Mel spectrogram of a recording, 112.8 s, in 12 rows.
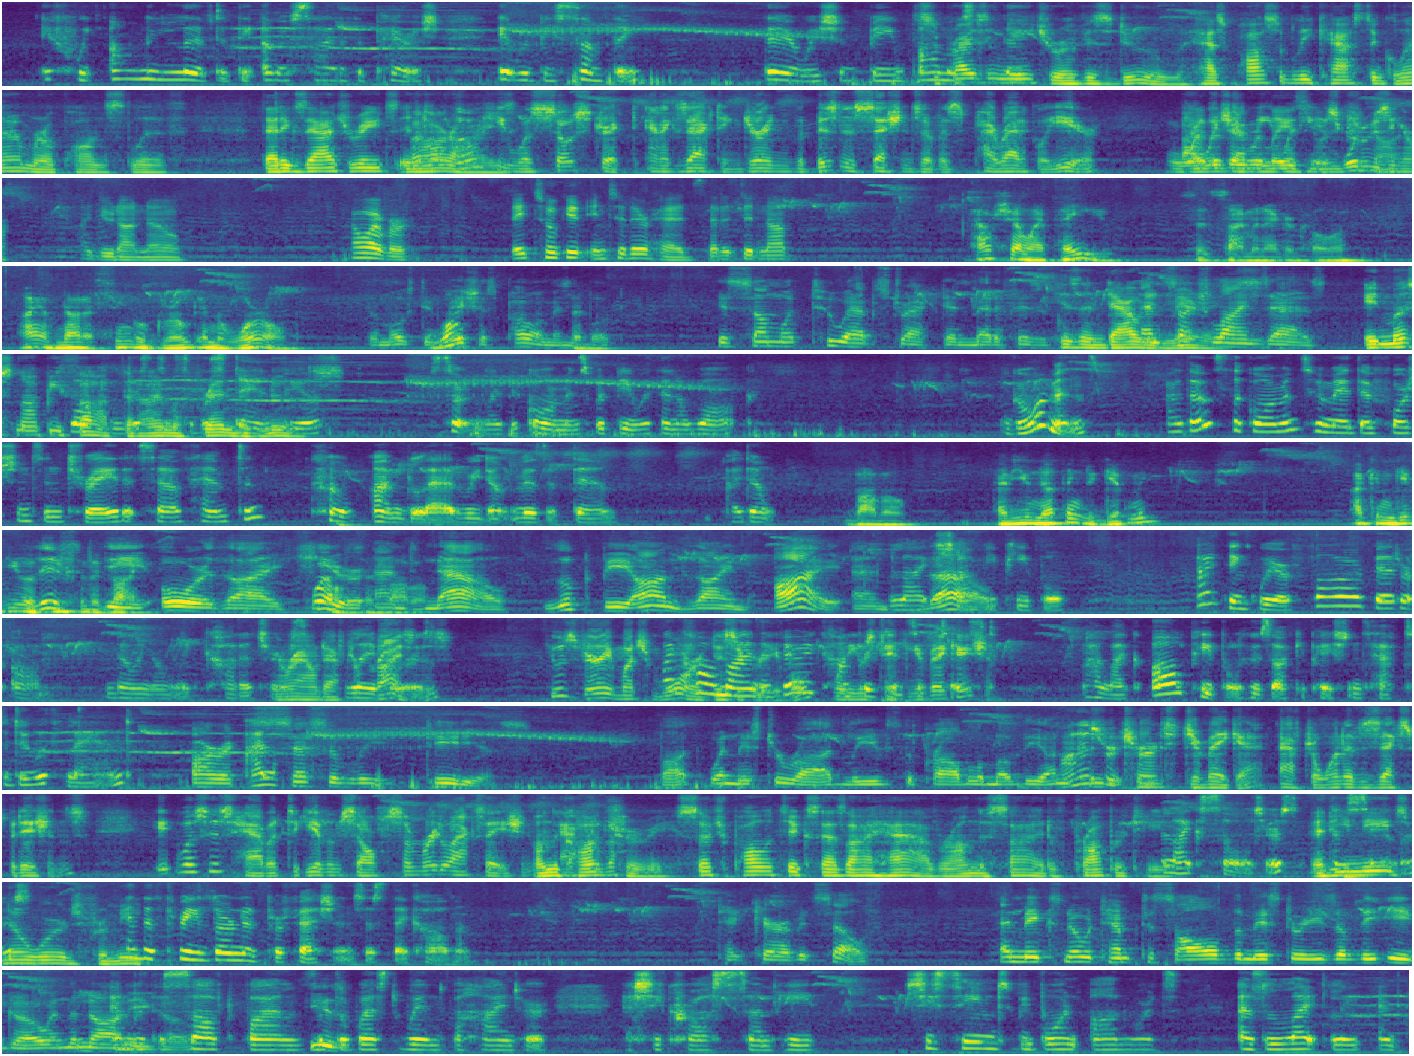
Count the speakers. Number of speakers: six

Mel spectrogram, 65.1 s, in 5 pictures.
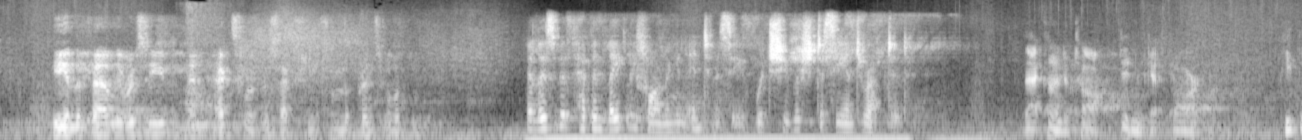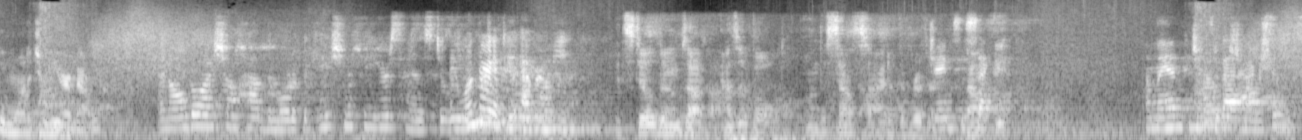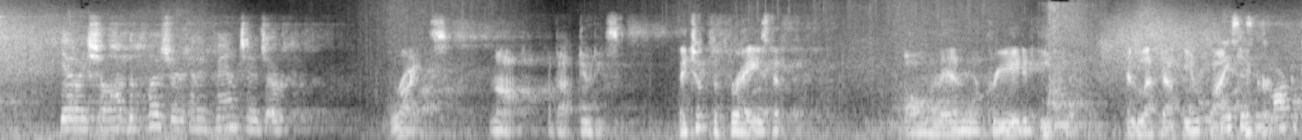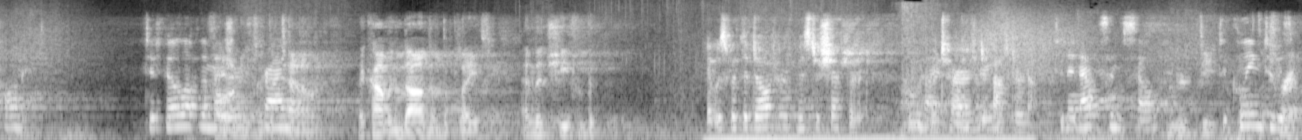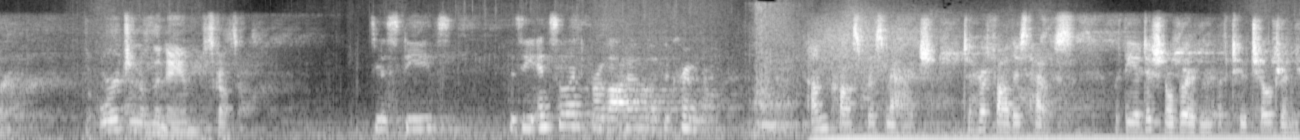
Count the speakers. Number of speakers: seven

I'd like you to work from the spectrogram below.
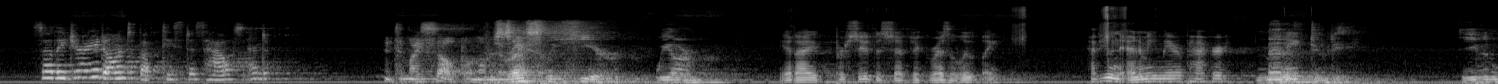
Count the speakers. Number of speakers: four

